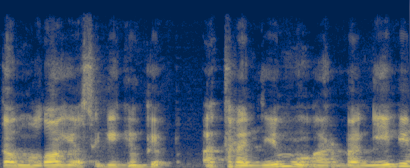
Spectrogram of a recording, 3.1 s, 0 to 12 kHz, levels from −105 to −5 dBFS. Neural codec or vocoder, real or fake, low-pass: codec, 44.1 kHz, 7.8 kbps, Pupu-Codec; fake; 10.8 kHz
